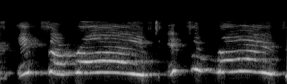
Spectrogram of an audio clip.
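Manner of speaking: high, slow, squealing with joy; thrilled squeal. Retold or imitated. Daughter bursting in to tell mum, ecstatic squeal. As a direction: announce it like the best news ever.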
